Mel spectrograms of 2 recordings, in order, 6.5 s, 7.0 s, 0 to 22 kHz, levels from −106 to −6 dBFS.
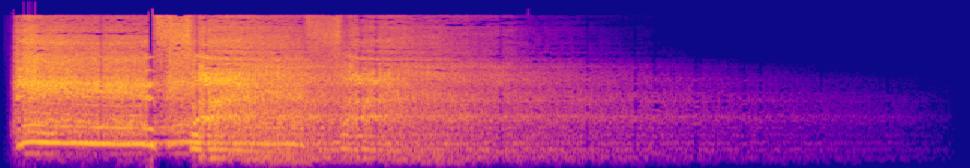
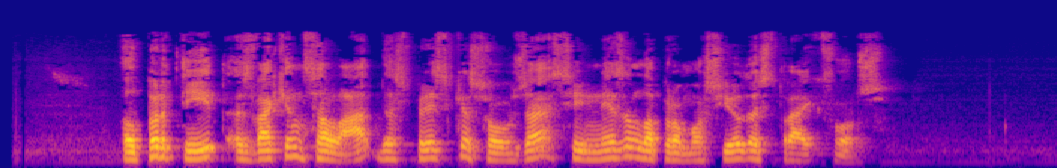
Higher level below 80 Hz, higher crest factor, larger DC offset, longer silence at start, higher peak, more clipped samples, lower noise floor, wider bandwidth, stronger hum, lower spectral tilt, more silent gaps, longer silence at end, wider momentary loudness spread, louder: about the same, -78 dBFS vs -78 dBFS; about the same, 20 dB vs 22 dB; neither; second, 0.1 s vs 0.8 s; first, 0 dBFS vs -4 dBFS; neither; first, -78 dBFS vs -74 dBFS; first, 16 kHz vs 11.5 kHz; neither; second, 2 dB/octave vs -5.5 dB/octave; neither; first, 2.85 s vs 1.2 s; first, 19 LU vs 11 LU; first, -13 LUFS vs -25 LUFS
